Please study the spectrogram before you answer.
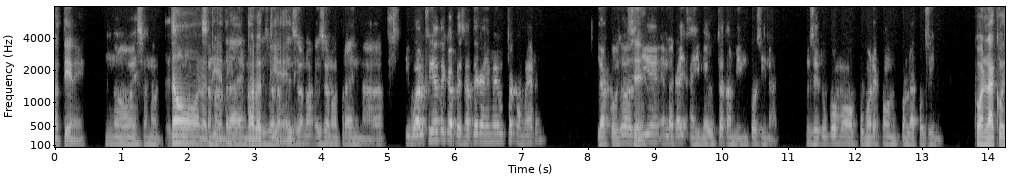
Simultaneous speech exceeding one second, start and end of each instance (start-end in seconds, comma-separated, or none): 1.7-3.7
